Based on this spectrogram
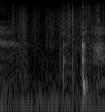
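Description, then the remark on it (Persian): Continuous crinkling and rustling of very shiny gift wrapping paper on a present, with irregular crackles and a few sharper snaps as it is handled, heard alone without any talking. “کاغذ کادوی بسیار درخشانی داره.”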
